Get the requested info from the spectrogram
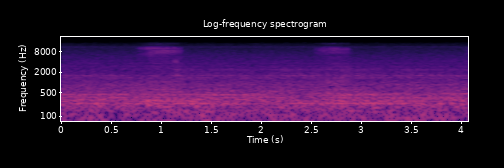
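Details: A massaged cat named Heidi enjoying a sun bath, recorded November 19, 2020, gives an even, deep purr with a slight buzz. Two short high-pitched tones ring out above the rumble.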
